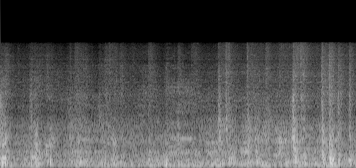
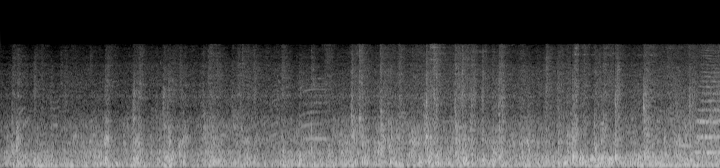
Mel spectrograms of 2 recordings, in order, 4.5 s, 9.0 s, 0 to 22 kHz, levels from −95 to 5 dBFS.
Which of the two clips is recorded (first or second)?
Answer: second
